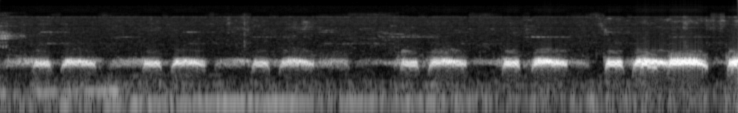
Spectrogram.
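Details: Spotted dove calling at a trapping spot in Ninh Thuận. A continuous run of low coos in short and long notes builds louder toward the end. There is a faint low hum.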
